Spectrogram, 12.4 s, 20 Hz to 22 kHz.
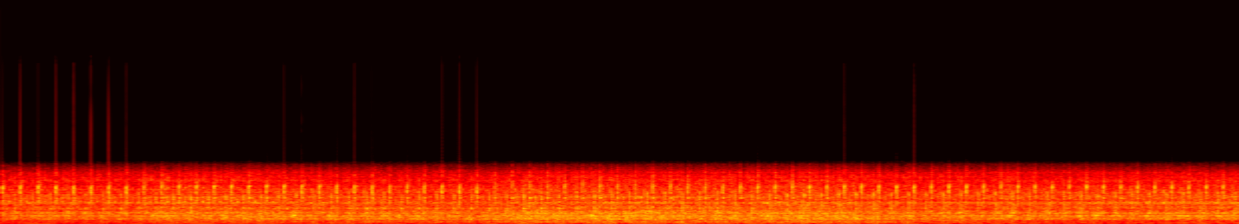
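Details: Corrado VR6 at idle: sharp, regular ticking knock about three per second over the engine; engine knock of unknown cause.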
